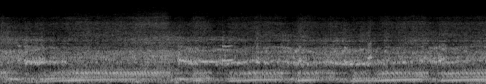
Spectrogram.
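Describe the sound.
Car tires skid and squeal as a car does donuts, a steady loud screech with wavering tones that repeatedly rise and dip, under a constant engine roar.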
